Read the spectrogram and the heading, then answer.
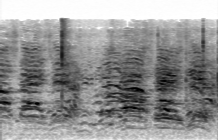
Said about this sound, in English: When the judge's decision was announced, a cheer went up from the protesters, and the earlier chant of "Keep the trial here" was changed.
